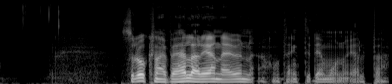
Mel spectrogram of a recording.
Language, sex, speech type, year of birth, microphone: Norwegian, male, spontaneous, 1989, Sennheiser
